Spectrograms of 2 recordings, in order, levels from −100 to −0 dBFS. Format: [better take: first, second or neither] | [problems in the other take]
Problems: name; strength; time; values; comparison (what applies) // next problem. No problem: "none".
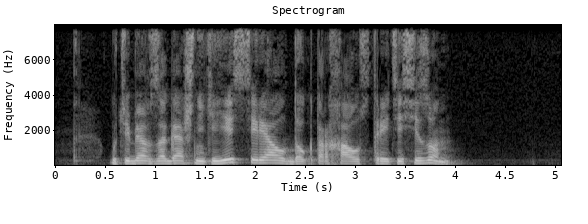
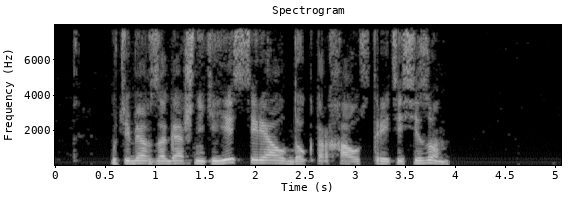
first | noise reduction (classical method spectral subtraction)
